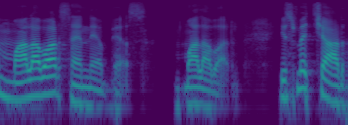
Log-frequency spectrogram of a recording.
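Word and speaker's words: Malabar: मालाबार यहां पर देखिए मालाबार लिखा हुआ है तो मालाबार नहीं इसको आप सही कर लीजिएगा यहां सही उच्चारण क्या हो जाएगा मालाबार मालाबार सैन्य अभ्यास अगला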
